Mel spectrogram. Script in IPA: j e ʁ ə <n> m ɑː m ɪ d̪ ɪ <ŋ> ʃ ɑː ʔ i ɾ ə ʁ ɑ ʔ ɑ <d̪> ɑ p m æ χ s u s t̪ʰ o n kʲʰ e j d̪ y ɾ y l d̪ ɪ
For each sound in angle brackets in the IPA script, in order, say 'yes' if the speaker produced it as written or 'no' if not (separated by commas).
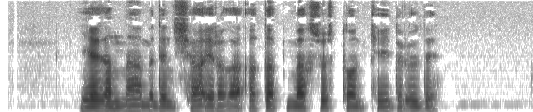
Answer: yes, no, no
